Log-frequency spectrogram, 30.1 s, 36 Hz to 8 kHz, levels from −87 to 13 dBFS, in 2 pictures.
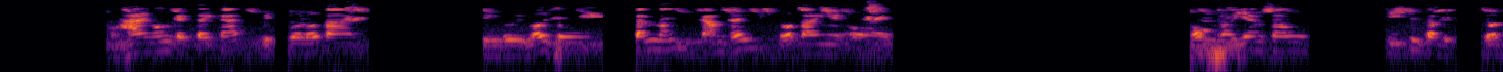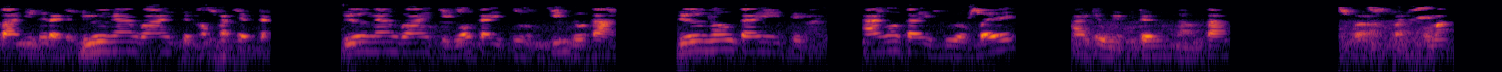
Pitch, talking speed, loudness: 305 Hz, 145 wpm, -28 LUFS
